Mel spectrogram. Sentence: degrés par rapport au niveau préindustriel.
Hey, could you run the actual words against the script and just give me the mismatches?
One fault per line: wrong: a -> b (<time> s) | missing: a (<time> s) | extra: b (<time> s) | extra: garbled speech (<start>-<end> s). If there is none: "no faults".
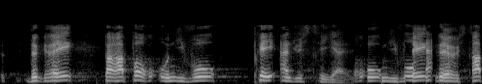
extra: garbled speech (3.5-4.8 s)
